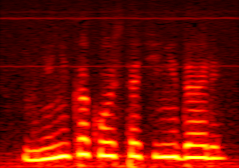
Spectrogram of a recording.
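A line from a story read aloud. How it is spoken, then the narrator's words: Quiet reply. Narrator (Russian): тихо ответил Лёва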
